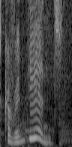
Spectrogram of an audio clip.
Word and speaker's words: Corinthians: I don't need you perfect pronunciation oh thank you it's Corinthians damn I'm so God,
